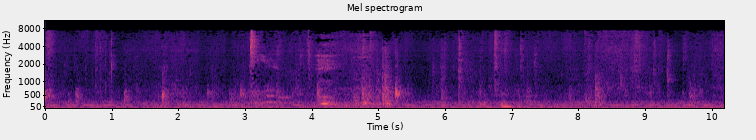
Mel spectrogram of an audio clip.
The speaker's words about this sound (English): Yeah, I think we have to move those chairs down.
